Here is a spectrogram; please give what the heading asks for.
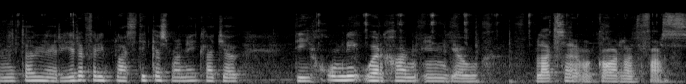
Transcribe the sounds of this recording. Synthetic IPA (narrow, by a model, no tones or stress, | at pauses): nɛtəwriədəfərdiplɐstikəsmɐrnɛtlɐtjəw | d̥iχɔmniʔuərχɑnɛnjəw | b̥lɐtsəə̰mʔə̰kɑːrlɑːtfɐ̰s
